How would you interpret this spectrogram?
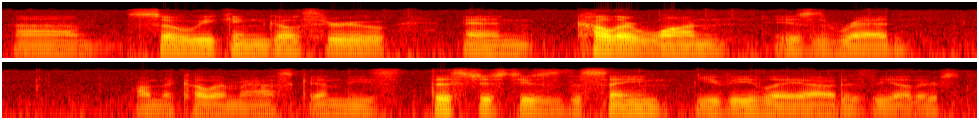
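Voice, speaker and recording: Low, even-voiced man on a dull mic. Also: unhurried. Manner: informal, hesitant, thinking aloud. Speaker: software developer presenting own asset package. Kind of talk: casual screen-capture tutorial narration. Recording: dull lo-fi mic with faint background noise.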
